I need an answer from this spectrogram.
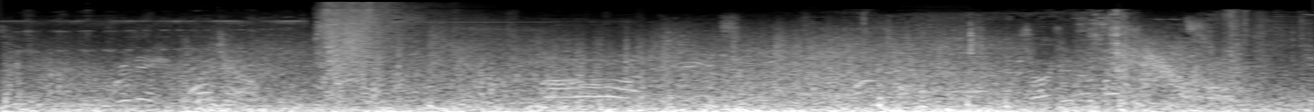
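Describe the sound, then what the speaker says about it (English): A grenade blast in the Apex Legends battle royale game, a loud booming burst with a sharp crack near the start and rumbling fire and effects around it, under a player's voice calling out. "Grenade, watch out."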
